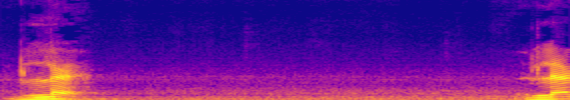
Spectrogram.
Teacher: लय, लय को पार्श्विक व्यंजन बोला जाता है। पार्श्विक व्यंजन जो कि जीभ के पार्श्व भाग से बोला जाता है, इसलिए इसको पार्श्विक व्यंजन बोलते हैं।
